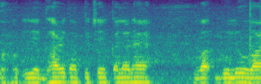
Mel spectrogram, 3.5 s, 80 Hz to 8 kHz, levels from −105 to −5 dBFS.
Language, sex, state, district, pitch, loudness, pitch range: Hindi, male, Bihar, East Champaran, 120 Hz, -17 LUFS, 120-125 Hz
